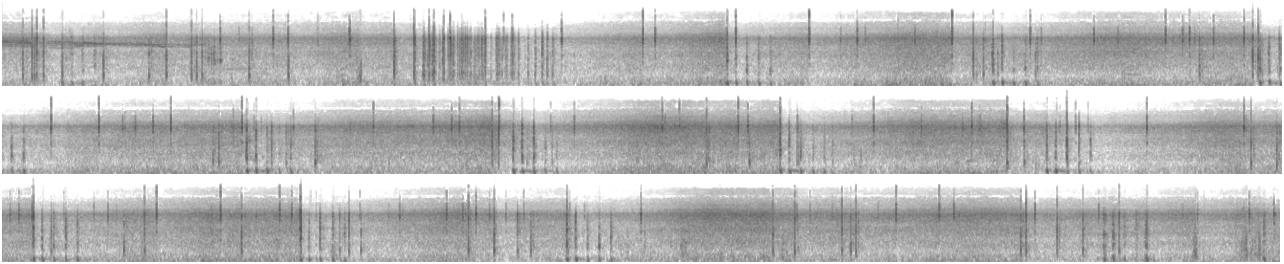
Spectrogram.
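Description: Fireworks display at full barrage: a rapid, unbroken run of shell bursts and crackling. A falling whistle runs through the first second or so.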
